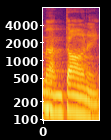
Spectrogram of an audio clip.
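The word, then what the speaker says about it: Mamdani: Mandani. Mandani.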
